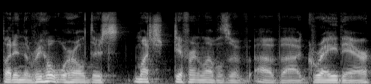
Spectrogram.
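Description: In a normal speaking voice, a man talks at a moderate pace, his fairly low pitch showing ordinary variation. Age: 40s. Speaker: dentist and podcast co-host. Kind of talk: casual chat.

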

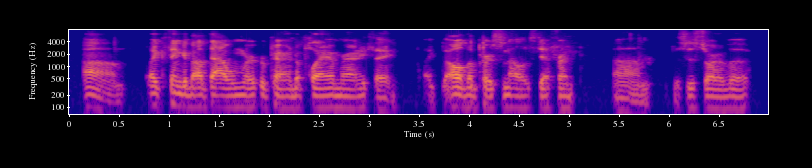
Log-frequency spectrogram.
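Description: The speech comes at a fairly quick pace in a very clean recording with a silent background. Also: man. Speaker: college lacrosse player. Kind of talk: casual interview.

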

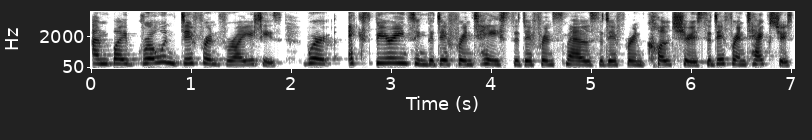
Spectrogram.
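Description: Her medium pitch shifts in an ordinary way as this woman speaks. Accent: Irish. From Ireland. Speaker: chef. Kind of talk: casual interview.

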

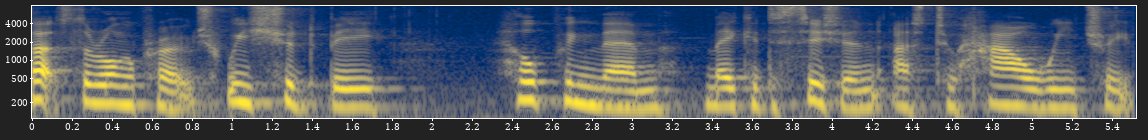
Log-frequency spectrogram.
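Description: A woman speaks in a normal speaking voice at a fairly low pitch. Her pace is fairly slow and her intonation fairly even. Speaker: consultant vascular surgeon. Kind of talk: interview.

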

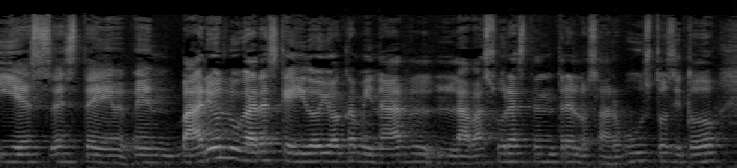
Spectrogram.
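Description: A woman's very deep, low voice with a Mexican accent, fairly even intonation and a moderate pace, over noticeable background noise. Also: hardly any pauses. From Mexico City and Tabasco, Mexico. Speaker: care provider. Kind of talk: radio roundtable discussion. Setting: radio studio.

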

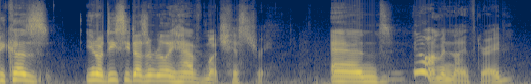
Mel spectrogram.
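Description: This voice carries an American accent. Its pitch swings very widely. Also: man, very clean recording, silent background. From Washington, D.C. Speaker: historian and author. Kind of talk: live talk with audience.

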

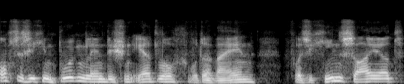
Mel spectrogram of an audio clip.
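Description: A man speaks at a fairly slow pace with lively intonation. He has a plain, everyday voice. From Austria, Graz. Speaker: philosopher. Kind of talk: essay reading.

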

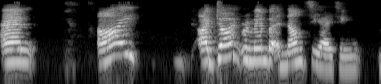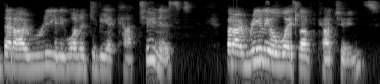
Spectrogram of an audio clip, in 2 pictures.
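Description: With an Australian accent, a woman at a medium pitch speaks at a fairly slow pace, with very wide pitch swings and long, frequent pauses. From Sydney, Australia (North Shore). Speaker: editorial cartoonist. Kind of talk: casual chat.

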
